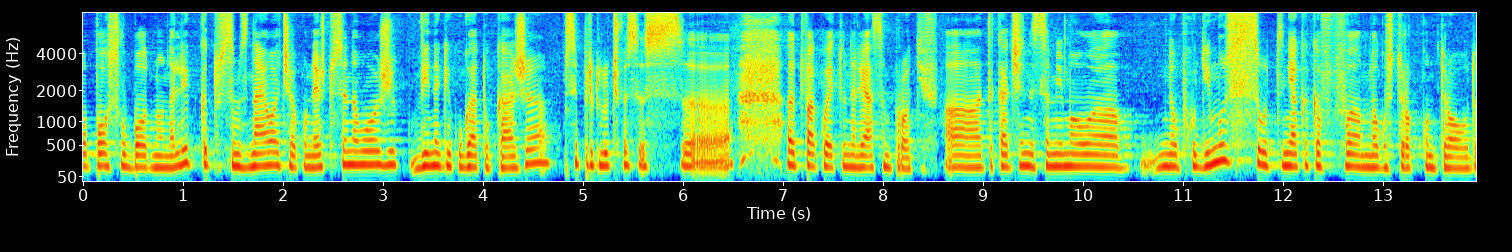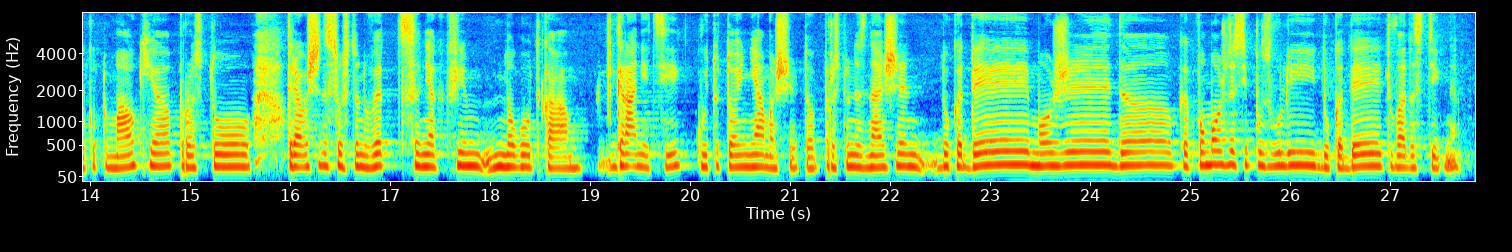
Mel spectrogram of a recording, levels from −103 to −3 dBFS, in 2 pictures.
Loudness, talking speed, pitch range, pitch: -22 LUFS, 140 wpm, 165-190 Hz, 180 Hz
